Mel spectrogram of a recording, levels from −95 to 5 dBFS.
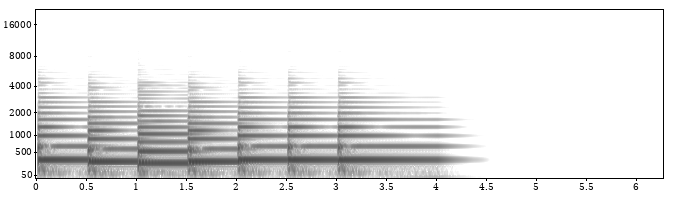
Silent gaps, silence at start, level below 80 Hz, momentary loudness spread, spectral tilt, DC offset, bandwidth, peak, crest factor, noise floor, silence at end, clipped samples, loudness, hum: none; 0 s; -66 dBFS; 8 LU; -9 dB/octave; under 0.1%; 4.7 kHz; -18 dBFS; 14 dB; -57 dBFS; 2.1 s; under 0.1%; -31 LUFS; none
